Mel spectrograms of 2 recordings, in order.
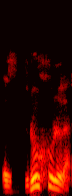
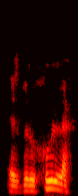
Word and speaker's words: esdrújula: Entonces si la sílaba tónica fuera la última, diría esula. Entonces no es. Si la penúltima fuera la sila atónica, le diría es brújula. Es brújula. Esdrujula. Entonces tampoco es la sílaba tónica es esta porque dice esdrújula.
